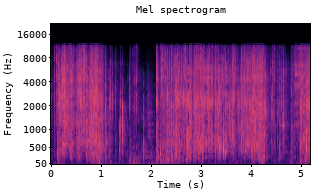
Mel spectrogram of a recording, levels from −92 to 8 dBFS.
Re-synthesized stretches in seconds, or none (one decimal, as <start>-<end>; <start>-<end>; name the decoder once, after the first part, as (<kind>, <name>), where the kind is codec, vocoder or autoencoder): 0.0-1.7 (vocoder, Vocos); 4.8-5.2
